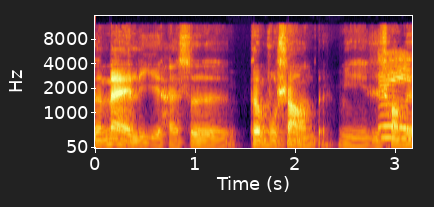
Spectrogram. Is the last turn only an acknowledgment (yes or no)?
no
